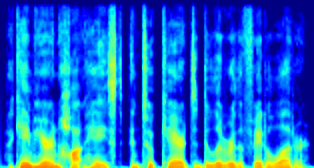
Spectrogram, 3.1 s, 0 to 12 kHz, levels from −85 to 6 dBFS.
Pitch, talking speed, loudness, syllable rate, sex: 95 Hz, 265 wpm, -21 LUFS, 6.9 syllables/s, male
